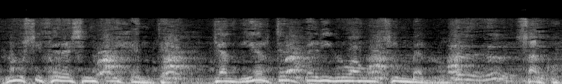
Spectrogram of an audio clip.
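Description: An actor playing a wary, commanding villainous baron in an old radio serial, with a deliberate, theatrical delivery. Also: male voice, a little high, sing-song. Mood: suspicious. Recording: vintage radio drama, loud music behind.

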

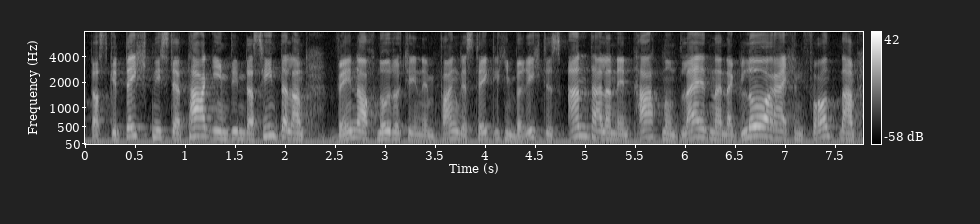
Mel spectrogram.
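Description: An actor playing an earnest, pompous patriotic optimist, declaiming formally in a 1940s radio play. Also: male voice, high voice, animated, fairly quick, hardly any pauses, pushed and bright, exaggerated voice. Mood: reproachful, exalted.

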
